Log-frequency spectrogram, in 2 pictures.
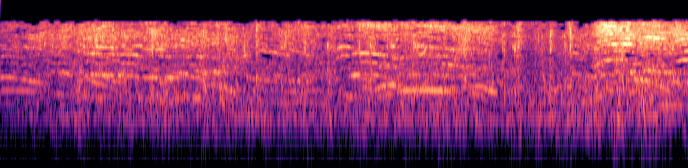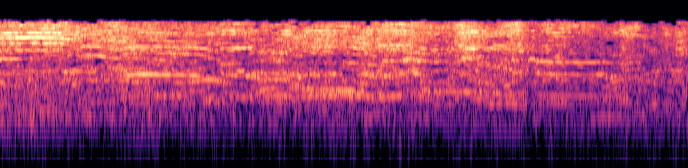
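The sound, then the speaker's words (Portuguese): A dense, loud crowd roars and shouts continuously during a public whipping, many voices overlapping into a steady clamor that swells slightly midway and holds throughout without pause. “Jesus é açoitado impiedosamente ao som dos berros ensurdecedores do povo”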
